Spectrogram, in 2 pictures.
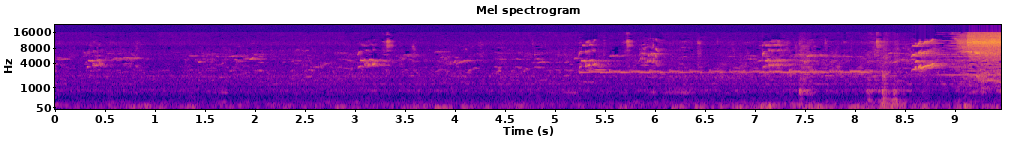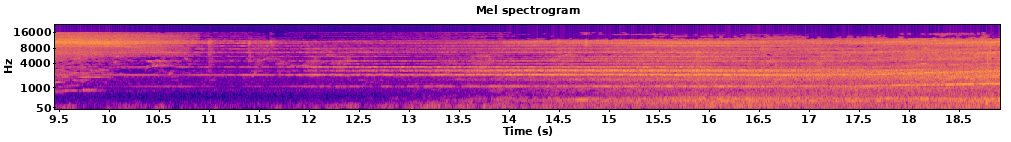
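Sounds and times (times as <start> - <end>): thin high tone: 8.9 - 17.5.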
